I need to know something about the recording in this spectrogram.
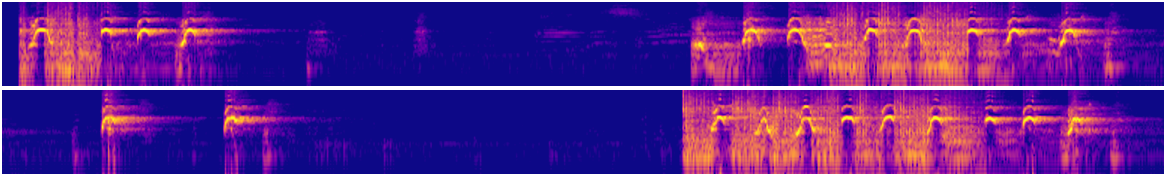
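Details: Shetland Sheepdog barking at a door stop indoors: bursts of sharp, rapid barks repeated several times a second, in three main bouts separated by short pauses, with a few single barks between.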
